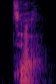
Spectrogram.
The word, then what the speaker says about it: تاء: It's pronounced exactly like the letter T, Ta.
